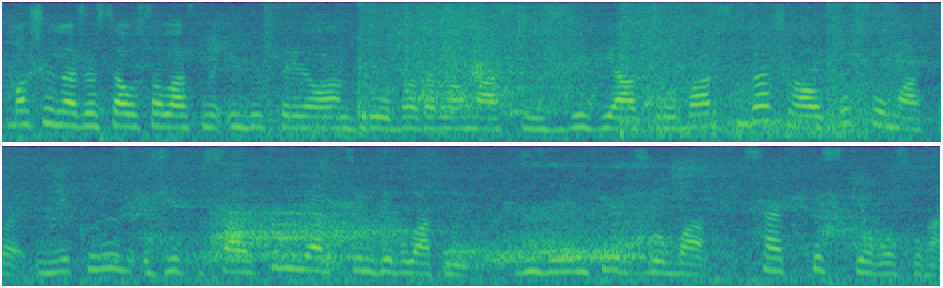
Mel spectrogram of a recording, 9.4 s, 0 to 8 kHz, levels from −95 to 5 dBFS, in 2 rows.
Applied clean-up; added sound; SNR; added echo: none; Water / Splash, splatter; 4 dB; none.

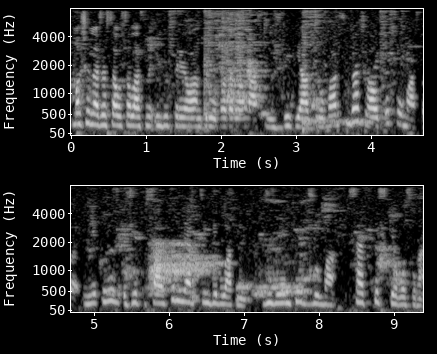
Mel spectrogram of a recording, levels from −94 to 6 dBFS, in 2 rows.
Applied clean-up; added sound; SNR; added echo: classical method Wiener filter.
